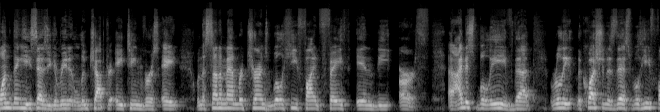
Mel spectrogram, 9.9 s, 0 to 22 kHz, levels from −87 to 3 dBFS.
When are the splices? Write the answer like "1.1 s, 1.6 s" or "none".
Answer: none

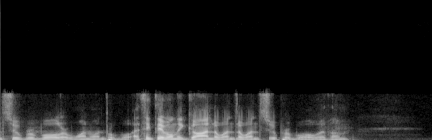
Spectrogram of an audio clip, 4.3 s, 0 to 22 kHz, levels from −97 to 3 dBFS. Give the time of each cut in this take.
1.1 s, 2.4 s

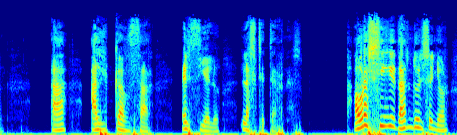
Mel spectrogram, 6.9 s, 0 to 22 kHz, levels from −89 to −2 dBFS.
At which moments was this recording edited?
3.9 s

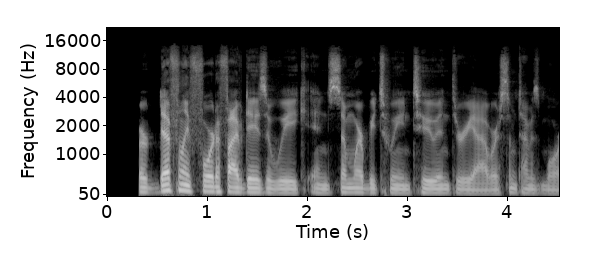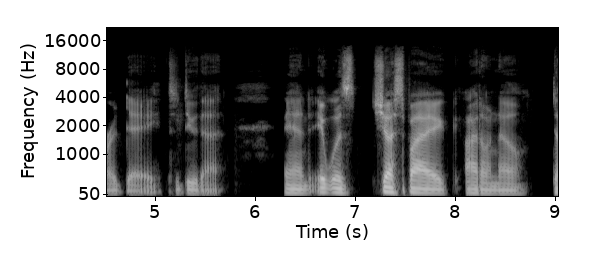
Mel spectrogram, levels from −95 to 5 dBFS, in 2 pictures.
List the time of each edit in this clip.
none

